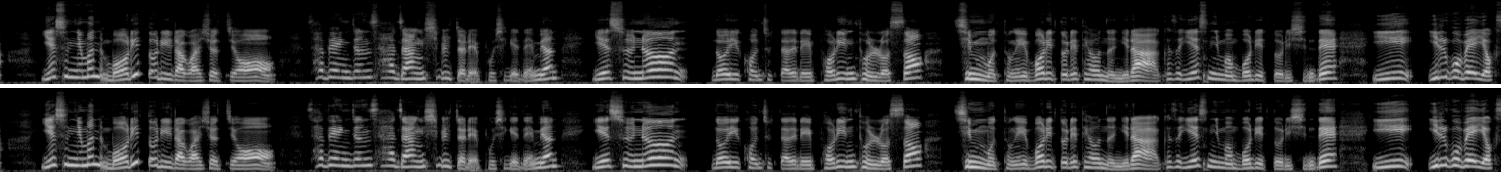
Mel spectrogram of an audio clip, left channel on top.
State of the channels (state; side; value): normal; both; correlation 0.53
